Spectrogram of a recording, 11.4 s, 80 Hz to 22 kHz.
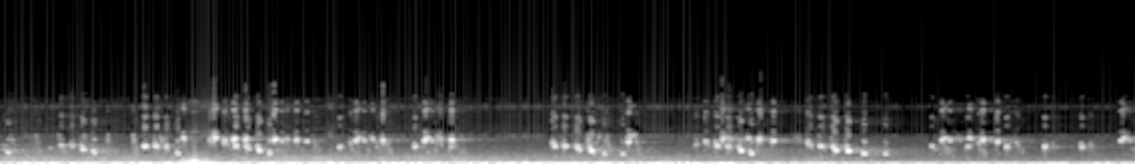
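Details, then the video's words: Eagles at their nest territory on Hornby Island, November 29, one perched to the left trilling: repeated short series of thin, high, descending chittering notes, under a steady heavy low rumble of wind or background noise. "eagle on short left and crook and trilling"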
